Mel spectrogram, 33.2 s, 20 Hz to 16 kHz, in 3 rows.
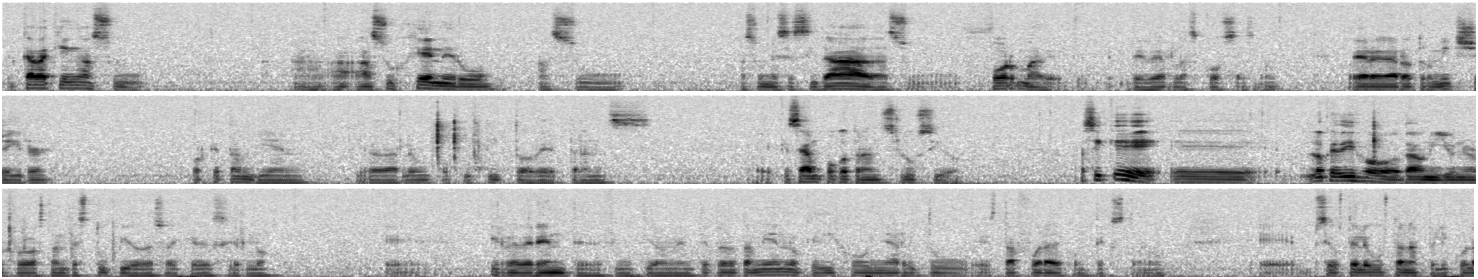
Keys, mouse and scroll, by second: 1.6 click, 3.1 click, 4.6-5.7 drag, 6.5-8.0 drag, 8.7 click, 11.5-12.5 drag, 13.1 click, 14.1 shift+a, 18.5 click, 20.1 click, 21.9 ctrl+v, 24.1-25.7 drag, 26.7-27.5 scroll up 1, 27.5-28.2 scroll down 1.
